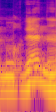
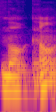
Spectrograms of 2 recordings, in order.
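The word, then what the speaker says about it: De Morgan: lois de mordant alors ça pourrait dans morgan mais non ça se prononce mort grand il s'agit d'un français donc soyons soyons franchouillard hommes et ce qu'il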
